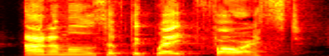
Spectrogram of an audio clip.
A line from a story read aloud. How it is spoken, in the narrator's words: cried Wreathchest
